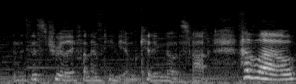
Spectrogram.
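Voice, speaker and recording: Behind a woman's speech, music can be heard in the background. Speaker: college student. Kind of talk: casual talk to camera.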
